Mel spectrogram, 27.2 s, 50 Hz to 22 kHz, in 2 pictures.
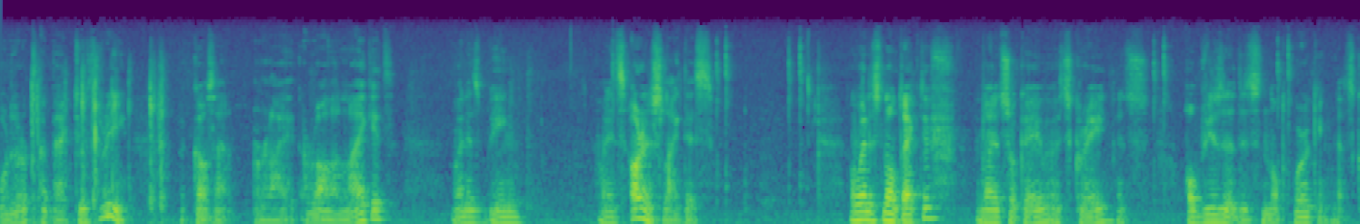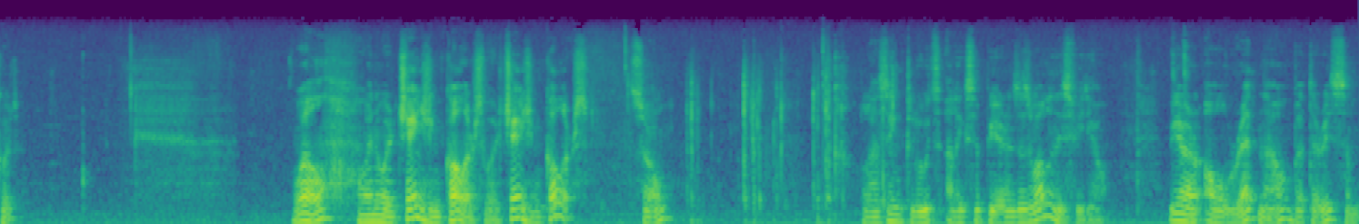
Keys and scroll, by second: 0.0-0.5 typing, 0.8 ctrl+s, 1.5 shift+super+r, 21.0 shift+super+d, 21.5-22.3 typing, 22.4 Return.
